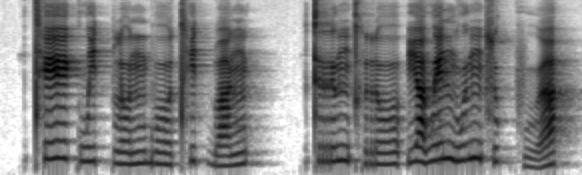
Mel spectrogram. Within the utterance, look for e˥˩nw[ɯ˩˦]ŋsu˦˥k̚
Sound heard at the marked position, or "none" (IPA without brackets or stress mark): ɯ˥˩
